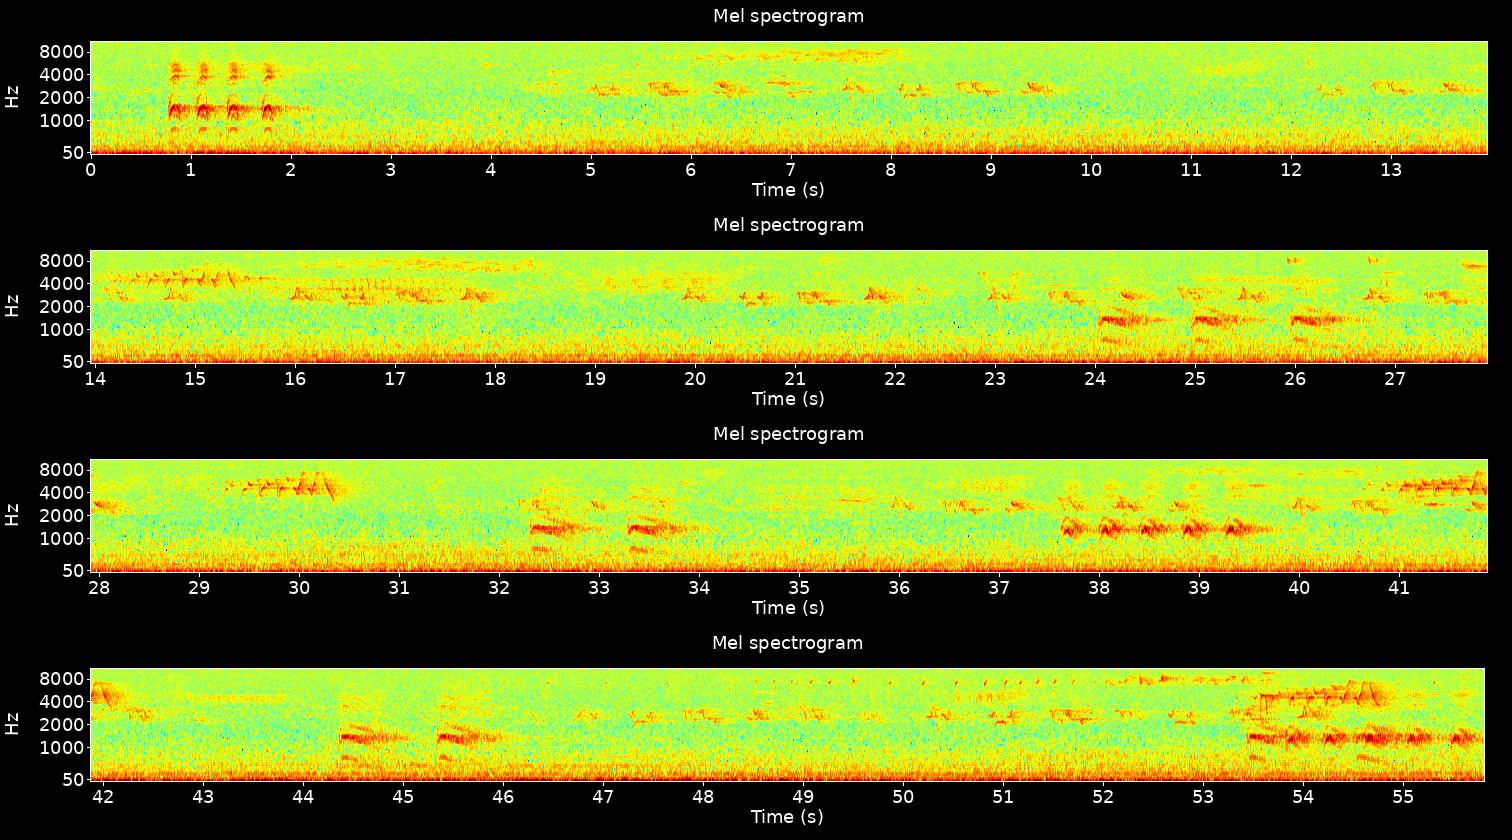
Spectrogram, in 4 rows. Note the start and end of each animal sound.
0.7s-1.9s: American Crow (Corvus brachyrhynchos)
2.4s-2.7s: Hairy Woodpecker (Dryobates villosus)
3.9s-4.0s: Hairy Woodpecker (Dryobates villosus)
4.3s-9.6s: American Robin (Turdus migratorius)
4.4s-5.7s: Eastern Wood-Pewee (Contopus virens)
5.7s-8.1s: Black-and-white Warbler (Mniotilta varia)
10.8s-11.9s: Black-throated Blue Warbler (Setophaga caerulescens)
12.1s-15.2s: American Robin (Turdus migratorius)
13.6s-15.1s: Pine Warbler (Setophaga pinus)
13.9s-15.6s: Chestnut-sided Warbler (Setophaga pensylvanica)
15.5s-17.9s: Hairy Woodpecker (Dryobates villosus)
15.8s-18.1s: American Robin (Turdus migratorius)
15.9s-18.5s: Black-and-white Warbler (Mniotilta varia)
18.3s-20.2s: Ovenbird (Seiurus aurocapilla)
19.3s-20.6s: Black-throated Blue Warbler (Setophaga caerulescens)
19.8s-22.4s: American Robin (Turdus migratorius)
22.8s-28.3s: American Robin (Turdus migratorius)
22.9s-24.1s: Eastern Wood-Pewee (Contopus virens)
23.9s-26.6s: American Crow (Corvus brachyrhynchos)
24.9s-26.5s: Pine Warbler (Setophaga pinus)
26.8s-27.1s: Hairy Woodpecker (Dryobates villosus)
29.1s-30.4s: Chestnut-sided Warbler (Setophaga pensylvanica)
31.9s-34.0s: American Robin (Turdus migratorius)
32.2s-33.7s: American Crow (Corvus brachyrhynchos)
34.7s-35.6s: Blue Jay (Cyanocitta cristata)
35.8s-43.2s: American Robin (Turdus migratorius)
36.1s-37.4s: Black-throated Blue Warbler (Setophaga caerulescens)
37.6s-39.5s: American Crow (Corvus brachyrhynchos)
38.2s-40.9s: Black-and-white Warbler (Mniotilta varia)
39.5s-39.7s: Hairy Woodpecker (Dryobates villosus)
40.7s-42.1s: Chestnut-sided Warbler (Setophaga pensylvanica)
42.7s-43.9s: Pine Warbler (Setophaga pinus)
44.2s-45.9s: American Crow (Corvus brachyrhynchos)
46.3s-54.3s: American Robin (Turdus migratorius)
50.0s-51.4s: Black-throated Blue Warbler (Setophaga caerulescens)
52.0s-53.6s: Black-and-white Warbler (Mniotilta varia)
53.3s-55.8s: American Crow (Corvus brachyrhynchos)
53.5s-53.7s: Hairy Woodpecker (Dryobates villosus)
53.5s-54.9s: Chestnut-sided Warbler (Setophaga pensylvanica)

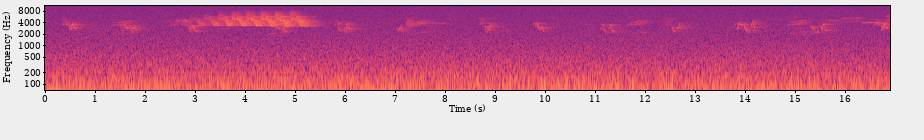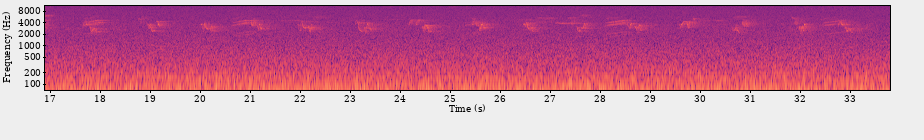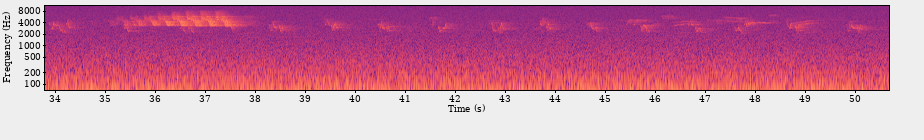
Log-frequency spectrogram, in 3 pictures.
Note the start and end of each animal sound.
0.0s-3.1s: Red-eyed Vireo (Vireo olivaceus)
1.2s-1.9s: Hermit Thrush (Catharus guttatus)
2.5s-5.5s: Ovenbird (Seiurus aurocapilla)
5.8s-50.4s: Red-eyed Vireo (Vireo olivaceus)
7.1s-8.0s: Hermit Thrush (Catharus guttatus)
11.5s-12.2s: Hermit Thrush (Catharus guttatus)
14.7s-15.4s: Hermit Thrush (Catharus guttatus)
15.5s-17.0s: Black-throated Green Warbler (Setophaga virens)
17.6s-18.2s: Hermit Thrush (Catharus guttatus)
20.4s-21.2s: Hermit Thrush (Catharus guttatus)
21.3s-22.7s: Black-throated Green Warbler (Setophaga virens)
26.6s-27.9s: Black-throated Green Warbler (Setophaga virens)
28.0s-28.6s: Hermit Thrush (Catharus guttatus)
29.7s-30.9s: Black-throated Green Warbler (Setophaga virens)
32.4s-33.1s: Hermit Thrush (Catharus guttatus)
34.9s-37.7s: Ovenbird (Seiurus aurocapilla)
45.2s-46.5s: Black-throated Green Warbler (Setophaga virens)
46.2s-47.0s: Hermit Thrush (Catharus guttatus)
46.9s-48.5s: Black-throated Green Warbler (Setophaga virens)
48.5s-49.5s: Hermit Thrush (Catharus guttatus)

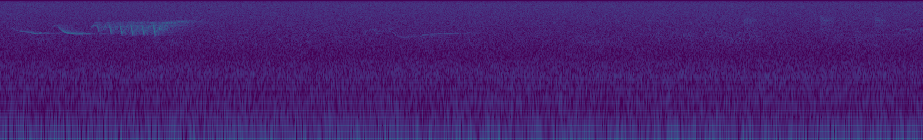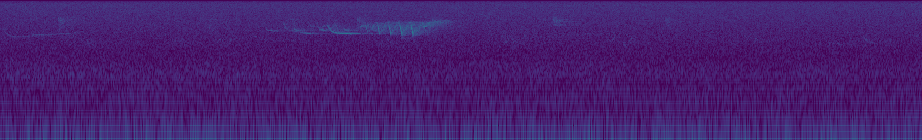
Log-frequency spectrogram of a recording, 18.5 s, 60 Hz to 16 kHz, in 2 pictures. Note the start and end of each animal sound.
0.0s-2.0s: Black-throated Blue Warbler (Setophaga caerulescens)
3.5s-4.8s: Eastern Wood-Pewee (Contopus virens)
5.7s-7.7s: Ovenbird (Seiurus aurocapilla)
8.8s-10.1s: Eastern Wood-Pewee (Contopus virens)
11.8s-13.8s: Black-throated Blue Warbler (Setophaga caerulescens)

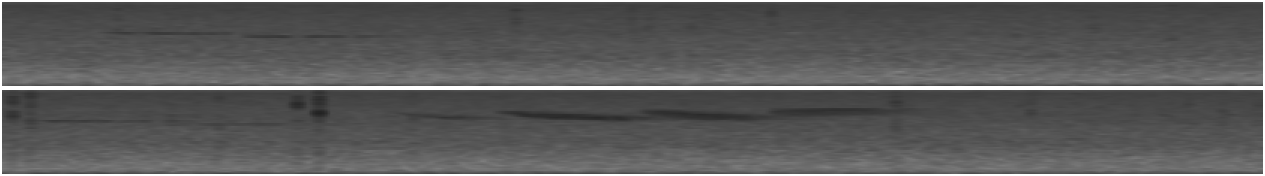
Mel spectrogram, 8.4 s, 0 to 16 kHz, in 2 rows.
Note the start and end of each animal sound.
0.0s-1.5s: Black-capped Chickadee (Poecile atricapillus)
4.0s-5.4s: Black-capped Chickadee (Poecile atricapillus)
5.3s-7.3s: Black-throated Blue Warbler (Setophaga caerulescens)

